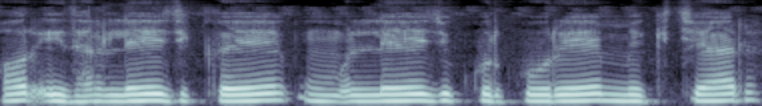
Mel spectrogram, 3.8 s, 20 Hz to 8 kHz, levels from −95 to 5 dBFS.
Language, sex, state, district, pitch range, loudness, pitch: Hindi, female, Jharkhand, Garhwa, 175-185 Hz, -13 LUFS, 180 Hz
